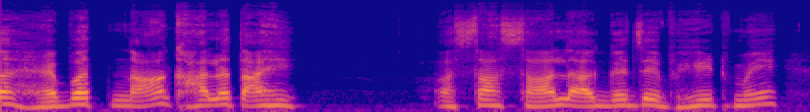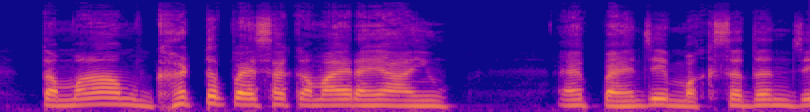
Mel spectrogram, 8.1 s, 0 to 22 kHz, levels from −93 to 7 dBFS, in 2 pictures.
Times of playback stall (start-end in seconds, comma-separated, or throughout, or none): none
